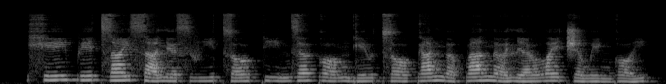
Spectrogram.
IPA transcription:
xe˧˥i̯be˧˥d͡za˧˥i̯ sa˧˩˧lʲʌ˩˧svi˩˧ t͡sɔ˩˧u̯ki˨˩ nzʌ˧˥ɡɔ˧˩˧ŋɡe˩˧u̯d͡zɔ˧˩˧ ɡa˧˥ŋʌ˧˩˧ ba˧˥nʌ˧˩˧ lʲa˩˧u̯ lˠe˦˨t͡ʃʌ˨˩we˨˩ŋɡɔ˧˩˧i̯

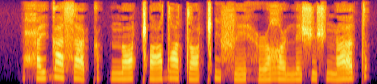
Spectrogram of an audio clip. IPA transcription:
ħeɡasak | nɒ ǁɒdˤə˞ tɒǁi fe hə˞ʁə˞nɛʃə˞ʃ ŋat

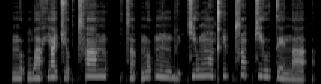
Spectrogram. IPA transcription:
n̪o˨ʔmwa˧hja˥˧ t͡ɕo˨ʔt͡sʰã˦m | t͡sã˨p̚n̪o˦ʔmĩ˧ŋbi˨ʔ t͡ɕju˦ŋɔ̃˥˧kʰi˦p̚ sɔ̃˦p̚ɕju˧t̪e˨˩ n̪a˨ʔ

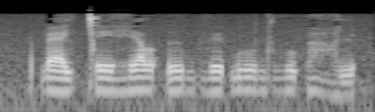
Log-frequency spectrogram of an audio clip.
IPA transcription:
ɓæ˨lʲǀe˨ɦe˦˨lˠ ʔɯ˦bʱø˦ ɓu˦dʱu˦ʔɦɑ̤˨lʲ

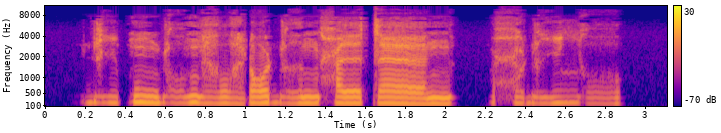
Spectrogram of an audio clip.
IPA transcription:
ɖʱipũŋɖʱɔ̤ŋ æ̤lˠæ̤ɽɔ ɖʱəŋħɛːtæŋ | ħɔ̤ɖʱiʎɔ̤

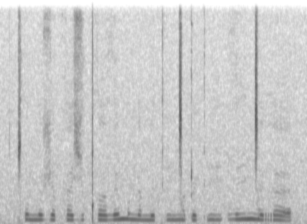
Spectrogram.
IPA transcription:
ǀʰʊ ŋʊʒɛpʰɛ ʑʊǃʰə ðɪmə ŋɛmɪkʰi ŋ͡ǀʌʈɪkʼi | ði ŋ͡ǀɪrɛ

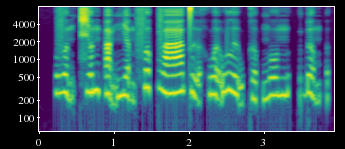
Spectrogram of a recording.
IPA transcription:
və̰˧˨nt͡ɕə˨˦nʔa̰˧˨ŋɲɛ̰˧˨m fə˦˥p̚vaː˨˦t̪ɨ̰˧˨ə̯hwə̰˧˥w lɨ̰˧˨wkə˨˩p̚ŋo˧n | ɗə̰˧˨mʔ

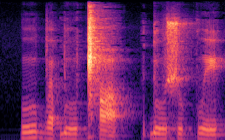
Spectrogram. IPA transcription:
ubʌ ɓuǁʰɑ | ɗuʃu kʷɪ

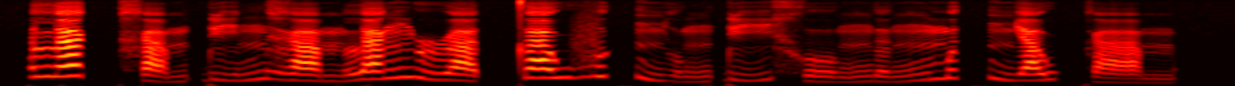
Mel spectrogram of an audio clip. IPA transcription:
la˦˥k̚xa˨˩˨mɗi˨˩˦n ɣa˨˩mla˧˥ŋ ɹa˨˩t̚t̪a˧w və˦˥k̚ɲo˨˩˨ŋɗi˨˩˦ xo˨˩ŋə˨˩˦ŋ mə˦˥k̚ɲa˧˥wka˨˩m

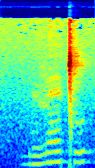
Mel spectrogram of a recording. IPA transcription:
ɡ͡bʏ vɛǀu

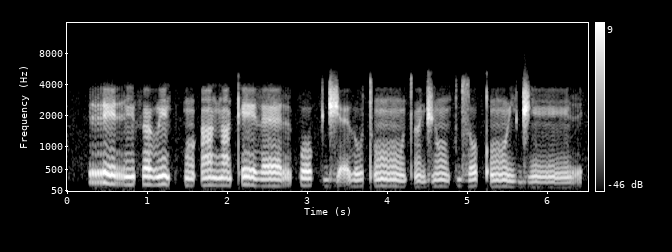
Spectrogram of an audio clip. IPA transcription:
rerĩθœ βẽkpõʔãŋã kʼeðɛːr pokd͡ʒɛ̰ðu tʼõːtʼœ̃d͡ʒõːkd͡zo kʼõːjd͡ʒẽːr

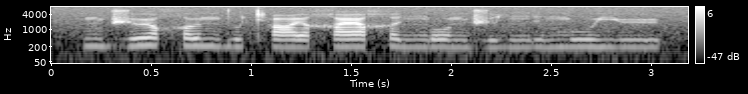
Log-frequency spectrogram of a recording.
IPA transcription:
nd͡ʒø χɯnducʰɑe̯ χæχi ŋond͡ʒyʎŋi mu jy

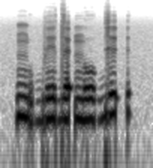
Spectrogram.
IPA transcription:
ŋṵ˦˨be˦dɛ˦ʔno˦ ɡɪ˦ʔ

